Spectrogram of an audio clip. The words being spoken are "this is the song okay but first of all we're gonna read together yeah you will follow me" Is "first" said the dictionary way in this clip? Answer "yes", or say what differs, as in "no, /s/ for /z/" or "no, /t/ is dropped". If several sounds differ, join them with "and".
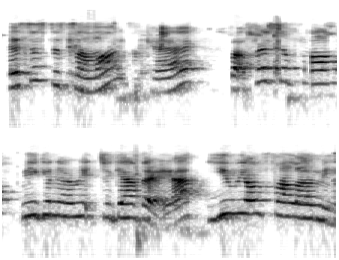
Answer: yes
